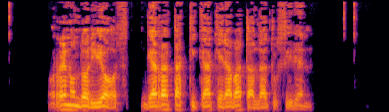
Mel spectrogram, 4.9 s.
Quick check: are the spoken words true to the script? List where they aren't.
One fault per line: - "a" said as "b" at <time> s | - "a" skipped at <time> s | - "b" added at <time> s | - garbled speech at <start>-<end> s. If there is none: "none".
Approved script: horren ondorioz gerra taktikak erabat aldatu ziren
none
